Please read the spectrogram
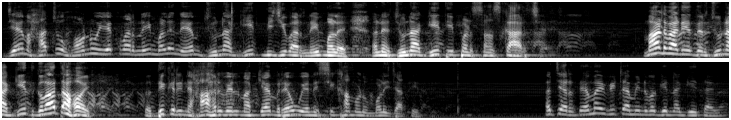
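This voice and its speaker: A Gujarati-accented man performing folk comedy on a live stage, with a very high, bright voice. He tells stories and jumps into character voices, speaking into a stage microphone. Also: brisk. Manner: animated, acts out characters in raised voices. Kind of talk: live stage storytelling with jokes. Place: live outdoor folk program.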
